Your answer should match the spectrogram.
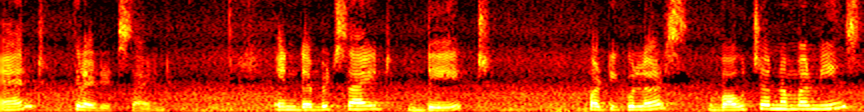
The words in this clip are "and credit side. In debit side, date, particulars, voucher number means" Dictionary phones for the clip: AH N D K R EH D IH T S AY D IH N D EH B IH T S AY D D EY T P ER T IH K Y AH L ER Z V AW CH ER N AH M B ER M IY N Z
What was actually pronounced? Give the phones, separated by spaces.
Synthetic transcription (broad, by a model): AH N D K R EH D IH T S AY D IH N D EH B IH T S AY D D EY T P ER T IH K Y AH L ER S V AW CH ER N AH M B ER M IY N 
